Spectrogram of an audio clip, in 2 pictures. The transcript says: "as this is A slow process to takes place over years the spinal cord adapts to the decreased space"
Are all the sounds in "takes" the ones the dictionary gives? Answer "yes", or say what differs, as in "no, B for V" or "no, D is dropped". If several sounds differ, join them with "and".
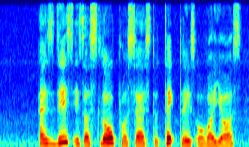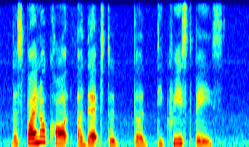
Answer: no, S is dropped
